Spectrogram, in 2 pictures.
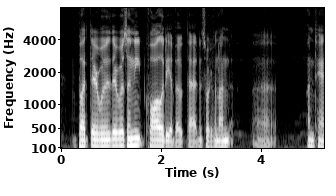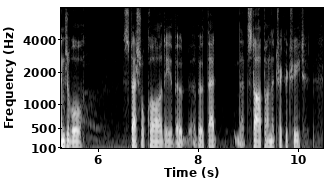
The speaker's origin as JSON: {"language": "English", "town": "St. Catharines", "region": "Prince Edward Island", "country": "Canada", "said": "I'm from St. Catharines PEI."}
